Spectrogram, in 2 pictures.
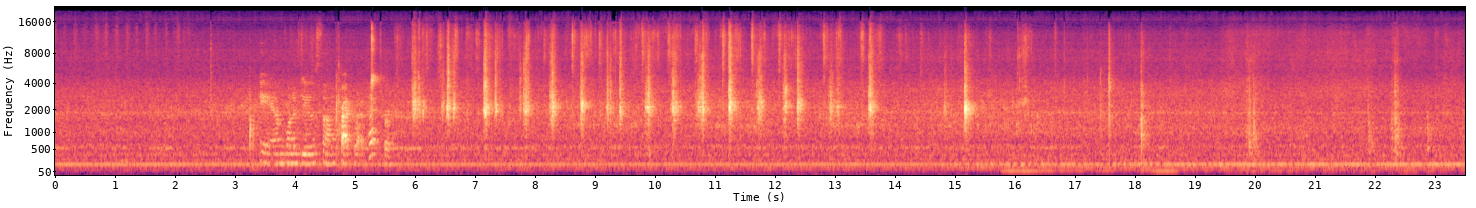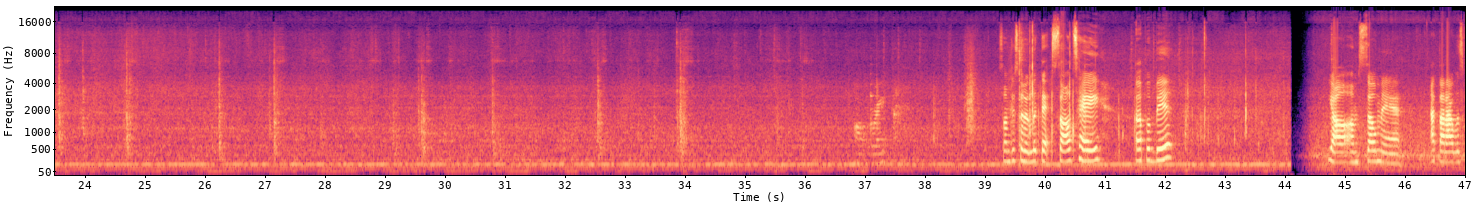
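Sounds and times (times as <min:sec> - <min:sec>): steady low hum: 0:00.0 - 0:47.0
pepper mill clicking: 0:06.0 - 0:13.8.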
